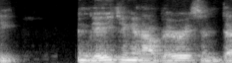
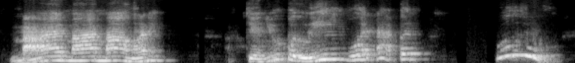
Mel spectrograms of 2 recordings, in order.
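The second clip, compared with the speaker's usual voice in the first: put-on old people voice, much higher, slower; 11 semitones higher than usual. Speaker imagines older people reacting to a Supreme Court nomination, imitating old people talking. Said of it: "I can hear those old people just going".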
